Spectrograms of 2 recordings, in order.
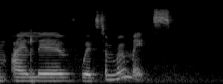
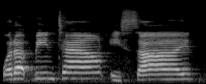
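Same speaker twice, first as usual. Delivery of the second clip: loud, higher hometown holler; playful shout-out; 6 semitones higher, 6 dB louder, slower than usual. Pretend. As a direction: call out a shout-out to the crew. Shout-out to aunt's city.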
